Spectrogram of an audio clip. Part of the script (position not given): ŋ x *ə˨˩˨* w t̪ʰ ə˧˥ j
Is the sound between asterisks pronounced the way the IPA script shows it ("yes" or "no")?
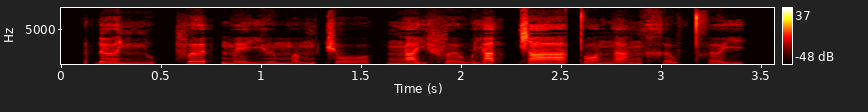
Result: yes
